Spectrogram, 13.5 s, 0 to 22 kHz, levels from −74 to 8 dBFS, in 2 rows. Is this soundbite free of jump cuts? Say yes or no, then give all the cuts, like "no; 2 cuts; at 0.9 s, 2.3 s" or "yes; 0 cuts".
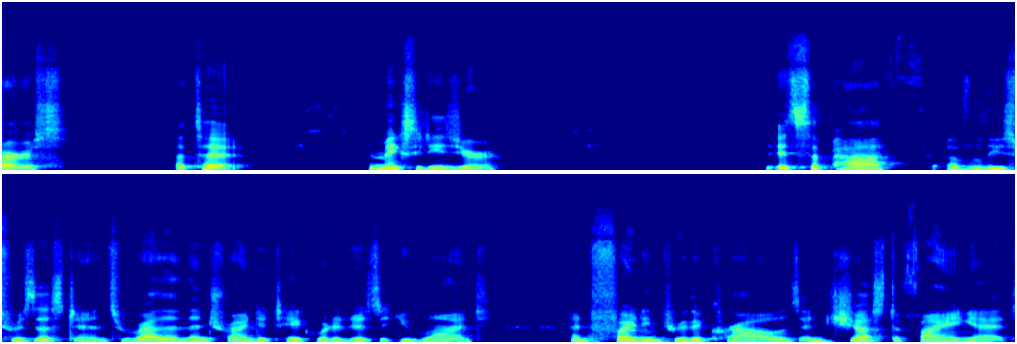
yes; 0 cuts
